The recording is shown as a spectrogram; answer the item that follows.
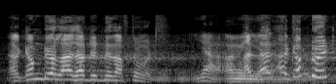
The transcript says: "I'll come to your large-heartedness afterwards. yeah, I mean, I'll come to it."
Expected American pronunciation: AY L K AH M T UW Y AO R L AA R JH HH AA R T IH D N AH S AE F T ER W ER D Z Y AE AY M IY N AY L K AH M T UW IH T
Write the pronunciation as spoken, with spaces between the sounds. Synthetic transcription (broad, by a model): AY L K AH M T UW Y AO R L AA R JH HH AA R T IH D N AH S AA F T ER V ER D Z Y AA AY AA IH L AY L K AH M T UW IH T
